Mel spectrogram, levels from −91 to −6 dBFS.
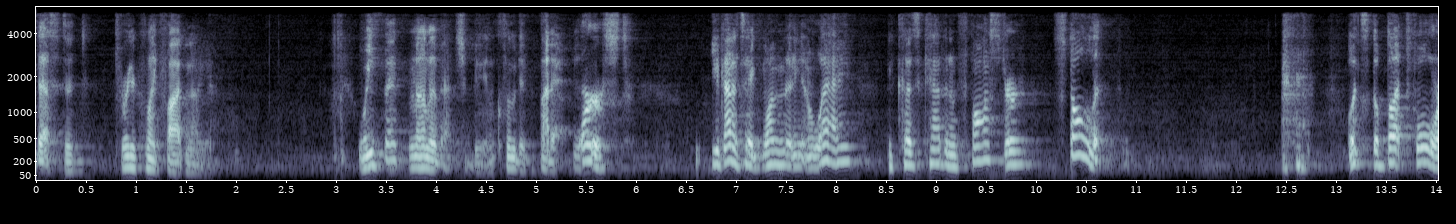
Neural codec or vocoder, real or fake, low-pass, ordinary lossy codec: codec, 32 kHz, 1.9 kbps, SNAC; fake; 5.4 kHz; MP3, 48 kbps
